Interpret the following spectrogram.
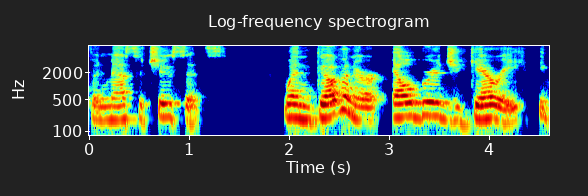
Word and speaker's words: Gerry: is from 1812 in massachusetts when governor elbridge gary he pronounced his name wrong created this map of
